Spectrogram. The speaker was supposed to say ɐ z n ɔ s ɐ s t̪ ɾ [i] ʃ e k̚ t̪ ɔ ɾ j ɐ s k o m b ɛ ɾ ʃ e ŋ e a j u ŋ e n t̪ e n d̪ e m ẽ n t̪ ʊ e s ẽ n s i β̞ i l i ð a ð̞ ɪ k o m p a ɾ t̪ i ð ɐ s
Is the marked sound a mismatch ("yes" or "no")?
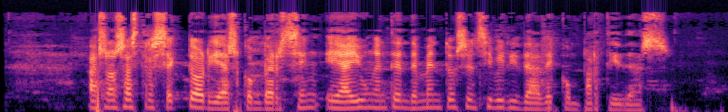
yes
